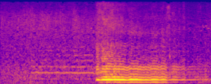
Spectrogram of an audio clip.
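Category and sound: insect, bee buzzing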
